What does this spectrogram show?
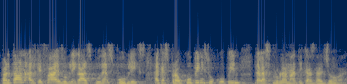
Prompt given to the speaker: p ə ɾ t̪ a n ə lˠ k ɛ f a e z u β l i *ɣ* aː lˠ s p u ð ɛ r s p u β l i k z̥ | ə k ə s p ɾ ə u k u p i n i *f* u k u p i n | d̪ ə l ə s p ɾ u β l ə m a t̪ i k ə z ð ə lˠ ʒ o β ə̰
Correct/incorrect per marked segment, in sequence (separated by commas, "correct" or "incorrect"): correct, incorrect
